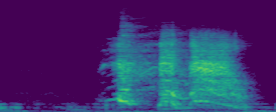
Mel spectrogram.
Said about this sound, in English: Okay, hang on. I got a cough.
